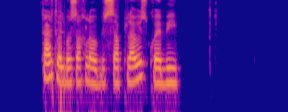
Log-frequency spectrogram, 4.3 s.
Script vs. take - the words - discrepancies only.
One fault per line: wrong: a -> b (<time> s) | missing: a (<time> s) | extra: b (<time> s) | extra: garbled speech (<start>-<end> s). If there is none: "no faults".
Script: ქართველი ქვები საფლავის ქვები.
wrong: ქვები -> მოსახლეობის (1.0 s)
